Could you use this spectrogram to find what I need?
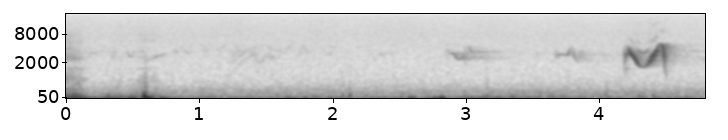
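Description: A male bird sings while building its nest, with a few faint, high chirps and a quick warbled phrase near the end over a soft rumbling background.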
